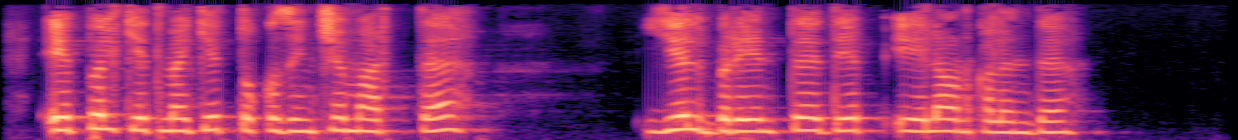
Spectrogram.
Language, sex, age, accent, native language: Uzbek, female, 18-24, Toshkent viloyati, Uzbek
